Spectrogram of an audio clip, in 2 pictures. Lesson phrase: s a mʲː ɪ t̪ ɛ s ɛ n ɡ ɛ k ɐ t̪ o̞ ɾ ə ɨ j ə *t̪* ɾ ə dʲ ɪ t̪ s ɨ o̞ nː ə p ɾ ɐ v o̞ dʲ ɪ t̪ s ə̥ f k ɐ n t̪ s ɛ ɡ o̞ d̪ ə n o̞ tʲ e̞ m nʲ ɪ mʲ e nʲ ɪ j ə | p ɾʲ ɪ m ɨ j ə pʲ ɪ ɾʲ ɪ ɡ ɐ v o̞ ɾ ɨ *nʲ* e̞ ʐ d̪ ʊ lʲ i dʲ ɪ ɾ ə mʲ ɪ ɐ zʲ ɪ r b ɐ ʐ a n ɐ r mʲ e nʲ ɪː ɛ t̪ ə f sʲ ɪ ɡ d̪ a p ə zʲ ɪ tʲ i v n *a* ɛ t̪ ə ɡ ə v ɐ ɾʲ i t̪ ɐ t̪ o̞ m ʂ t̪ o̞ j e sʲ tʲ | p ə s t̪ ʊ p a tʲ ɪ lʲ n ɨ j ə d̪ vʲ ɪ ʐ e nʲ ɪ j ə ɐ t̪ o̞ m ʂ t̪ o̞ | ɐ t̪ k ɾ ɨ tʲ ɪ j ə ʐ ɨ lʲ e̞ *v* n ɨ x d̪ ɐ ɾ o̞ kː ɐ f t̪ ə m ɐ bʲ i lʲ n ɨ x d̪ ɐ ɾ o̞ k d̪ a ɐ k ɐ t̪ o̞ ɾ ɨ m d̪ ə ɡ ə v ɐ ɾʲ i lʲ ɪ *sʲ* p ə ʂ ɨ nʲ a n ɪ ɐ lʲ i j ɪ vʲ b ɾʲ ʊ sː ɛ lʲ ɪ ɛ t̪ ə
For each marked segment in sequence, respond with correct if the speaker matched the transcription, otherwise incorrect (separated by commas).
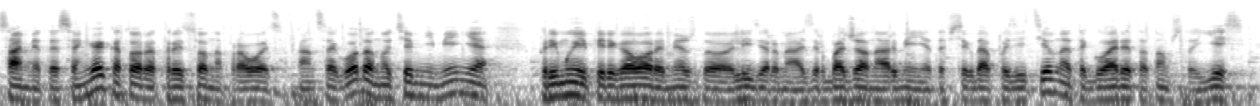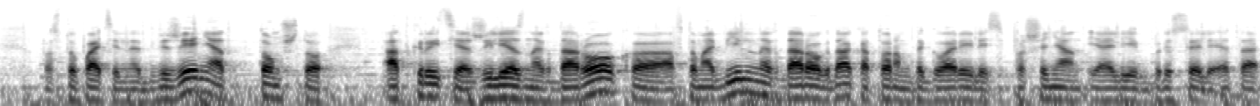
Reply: correct, incorrect, incorrect, incorrect, correct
